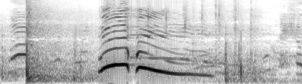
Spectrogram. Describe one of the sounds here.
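A firework rocket whistles shrilly and falls in pitch.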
